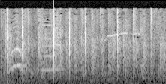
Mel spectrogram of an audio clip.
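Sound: audience applause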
